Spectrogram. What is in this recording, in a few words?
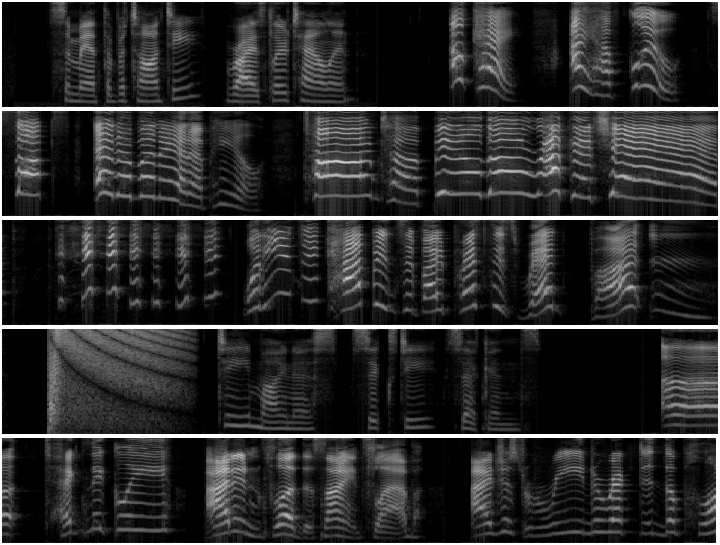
Animation, women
